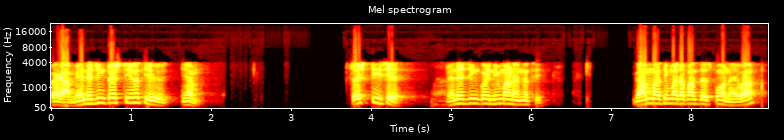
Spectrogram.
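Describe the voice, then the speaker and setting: Male, rural Saurashtra Gujarati accent, slightly high voice, phone-band sound, explanatory and checking in as he talks. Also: animated, moderate pace, pauses often. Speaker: village head on a phone call. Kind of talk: casual phone conversation. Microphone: telephone. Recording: tinny narrowband phone call recording.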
